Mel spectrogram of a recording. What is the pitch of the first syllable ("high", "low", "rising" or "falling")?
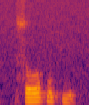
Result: rising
